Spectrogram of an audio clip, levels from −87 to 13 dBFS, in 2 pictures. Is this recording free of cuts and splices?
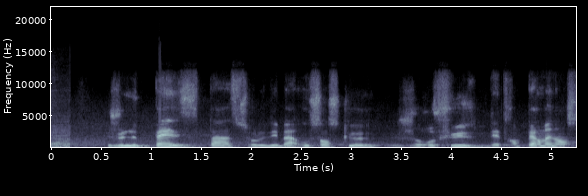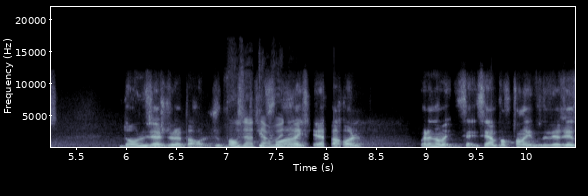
yes; 0 cuts

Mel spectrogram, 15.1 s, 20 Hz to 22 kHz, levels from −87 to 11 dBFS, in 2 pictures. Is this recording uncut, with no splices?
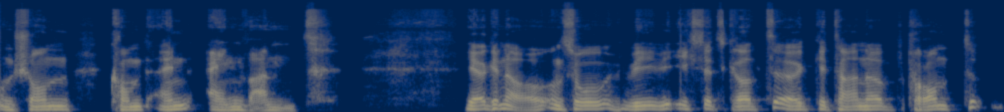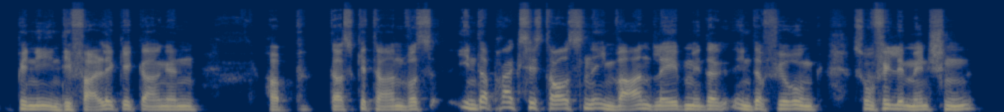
no; 2 cuts; at 6.7 s, 13.0 s

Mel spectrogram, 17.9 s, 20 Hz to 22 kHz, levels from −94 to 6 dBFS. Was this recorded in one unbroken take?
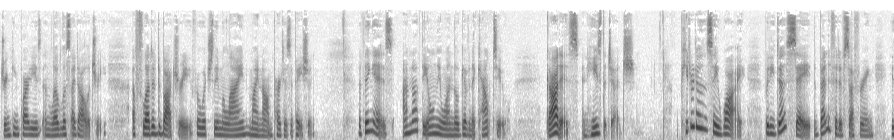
no; 1 cut; at 13.5 s

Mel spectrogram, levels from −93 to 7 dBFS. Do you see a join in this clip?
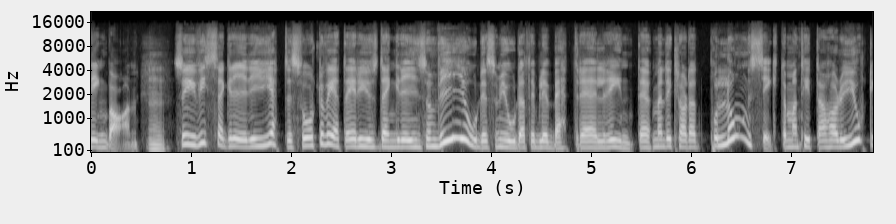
yes; 1 cut; at 5.6 s

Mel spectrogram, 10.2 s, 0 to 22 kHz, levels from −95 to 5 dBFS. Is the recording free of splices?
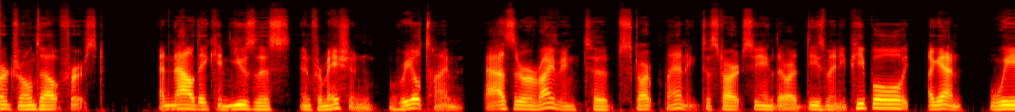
no; 2 cuts; at 1.4 s, 9.1 s

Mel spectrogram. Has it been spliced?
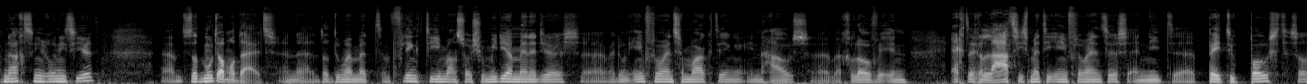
yes; 1 cut; at 3.8 s

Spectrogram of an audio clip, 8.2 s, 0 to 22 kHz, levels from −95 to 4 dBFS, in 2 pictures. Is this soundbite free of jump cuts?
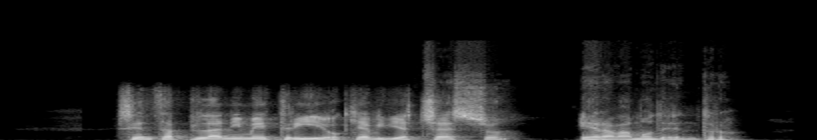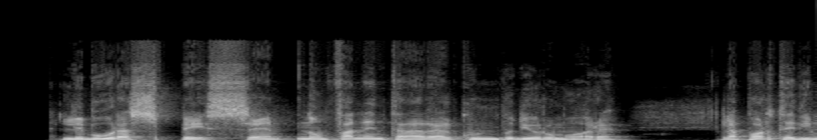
no; 1 cut; at 6.6 s

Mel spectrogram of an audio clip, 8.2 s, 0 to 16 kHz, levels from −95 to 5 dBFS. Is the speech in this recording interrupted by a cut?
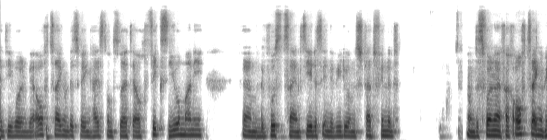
yes; 2 cuts; at 3.8 s, 6.9 s

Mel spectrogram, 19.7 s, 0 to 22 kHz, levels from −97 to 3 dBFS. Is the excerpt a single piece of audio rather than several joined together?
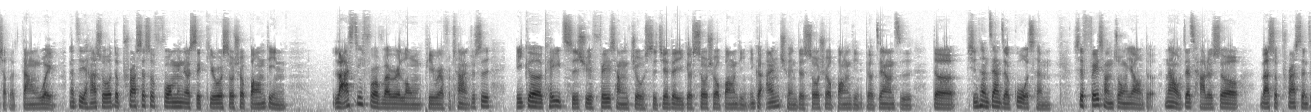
no; 2 cuts; at 1.0 s, 17.4 s

